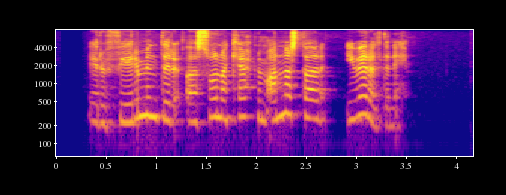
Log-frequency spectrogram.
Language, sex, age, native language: Icelandic, female, 30-39, Icelandic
